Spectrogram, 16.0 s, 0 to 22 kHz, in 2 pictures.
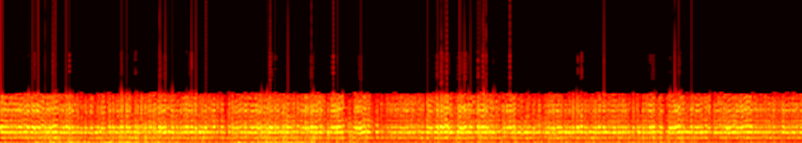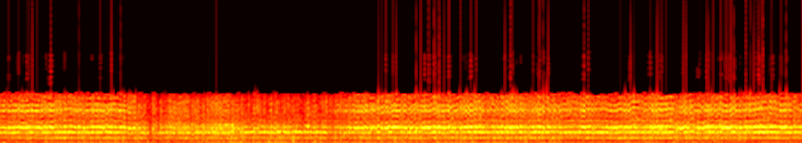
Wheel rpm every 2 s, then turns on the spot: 230, 240, 230, 230, 220, 220, 220, 220.
none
